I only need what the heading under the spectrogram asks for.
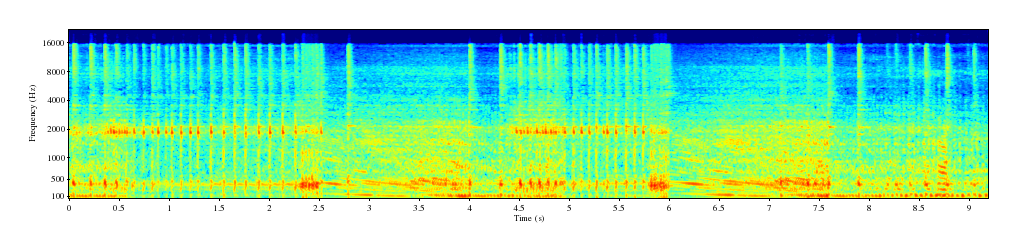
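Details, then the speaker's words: Kawasaki Ninja RR/R two-stroke engine, checked before purchase while being revved: a metallic rattle each time the throttle is released as the revs fall, pointing to a loose connecting rod bearing, upper or lower. "tuh kedengar enggak kayak ada suara saat ngelepas gas ya Treng gitu Tuh itu dari bearing dari bearing di Setang Seher entah yang atas atau entah yang bawah bearingnya yang pasti udah agak oblak"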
